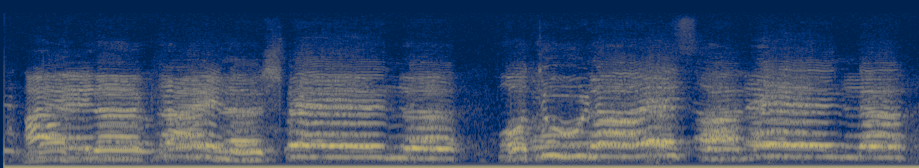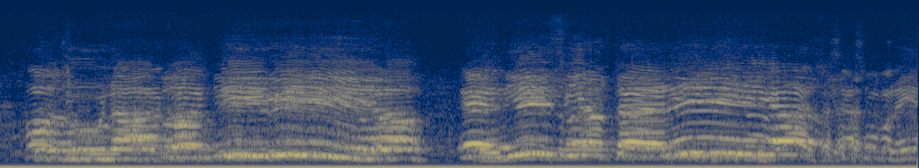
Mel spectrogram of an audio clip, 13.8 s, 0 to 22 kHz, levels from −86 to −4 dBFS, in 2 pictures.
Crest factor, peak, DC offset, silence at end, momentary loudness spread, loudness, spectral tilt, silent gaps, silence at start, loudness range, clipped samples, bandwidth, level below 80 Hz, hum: 12 dB; -16 dBFS; 2%; 0 s; 6 LU; -30 LUFS; -4.5 dB/octave; none; 0 s; 1 LU; under 0.1%; 16 kHz; -66 dBFS; none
